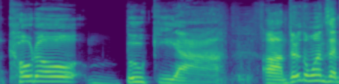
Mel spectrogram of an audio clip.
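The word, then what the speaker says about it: Kotobukiya: Because I always call it the the Cotto Bukaki. Um it is the uh Cotto Bukia.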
